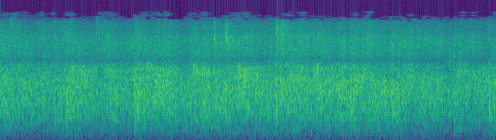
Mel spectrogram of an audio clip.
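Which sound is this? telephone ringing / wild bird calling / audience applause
audience applause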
